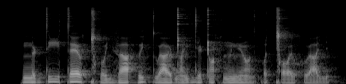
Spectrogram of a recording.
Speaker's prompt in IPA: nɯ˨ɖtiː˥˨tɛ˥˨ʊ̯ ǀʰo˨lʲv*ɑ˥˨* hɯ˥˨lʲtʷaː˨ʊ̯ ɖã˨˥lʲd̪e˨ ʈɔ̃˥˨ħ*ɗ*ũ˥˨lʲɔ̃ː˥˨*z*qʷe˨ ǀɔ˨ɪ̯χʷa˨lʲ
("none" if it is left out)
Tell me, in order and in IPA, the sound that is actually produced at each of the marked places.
a˥˨, n̪, z

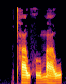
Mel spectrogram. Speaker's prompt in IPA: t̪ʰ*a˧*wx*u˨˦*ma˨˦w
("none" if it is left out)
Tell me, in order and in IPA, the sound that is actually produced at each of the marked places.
a˧, u˨˦

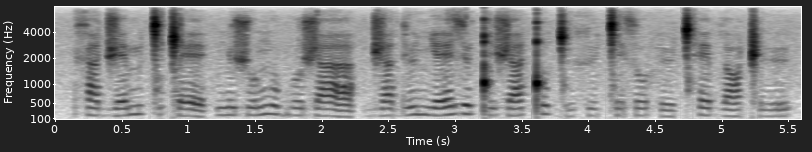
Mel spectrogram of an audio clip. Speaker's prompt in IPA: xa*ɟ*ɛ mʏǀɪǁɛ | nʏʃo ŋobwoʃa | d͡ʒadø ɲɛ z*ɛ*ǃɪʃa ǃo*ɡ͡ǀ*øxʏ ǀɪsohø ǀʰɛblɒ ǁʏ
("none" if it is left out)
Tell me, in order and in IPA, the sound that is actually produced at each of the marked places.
d͡ʒ, ø, ɡ͡ǀ

